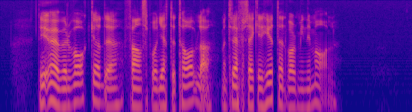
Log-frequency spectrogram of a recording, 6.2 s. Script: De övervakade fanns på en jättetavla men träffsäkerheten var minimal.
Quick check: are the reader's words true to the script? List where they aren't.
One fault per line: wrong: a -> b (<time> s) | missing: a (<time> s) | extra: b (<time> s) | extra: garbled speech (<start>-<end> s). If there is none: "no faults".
no faults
